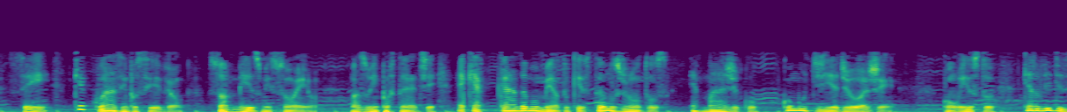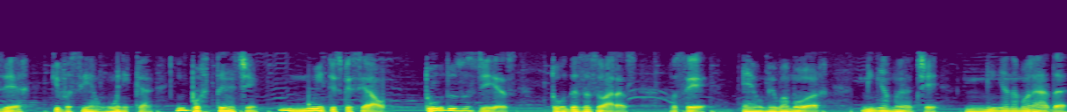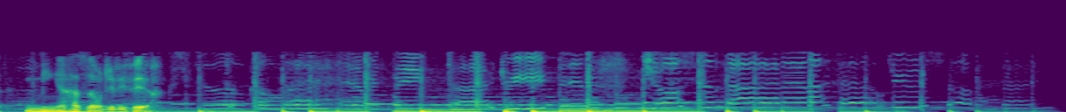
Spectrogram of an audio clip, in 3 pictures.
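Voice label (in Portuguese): Namorados pra Amantes, male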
